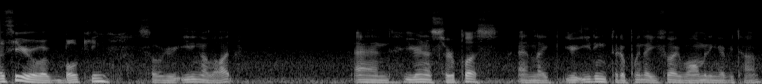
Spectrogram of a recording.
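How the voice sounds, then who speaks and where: A man's fairly low, dark and mellow voice, somewhat breathy, with ordinary pitch variation and a fairly quick pace. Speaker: vlogger. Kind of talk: casual vlog monologue. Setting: outdoors, sitting on grass. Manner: casual, filler-heavy.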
